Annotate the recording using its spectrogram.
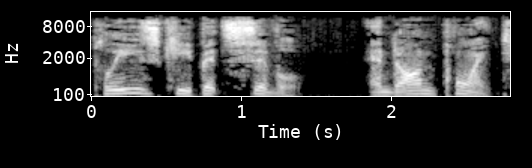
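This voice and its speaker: In a put-on character voice, a man with a medium pitch speaks at a fairly slow pace with lively intonation, the sound dry and close with no echo. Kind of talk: courtroom speech. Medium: read story. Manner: firm, formal.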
